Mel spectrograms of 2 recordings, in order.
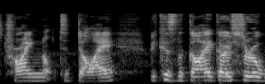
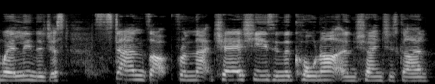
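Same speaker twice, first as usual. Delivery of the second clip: ordinary talk, nothing marked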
